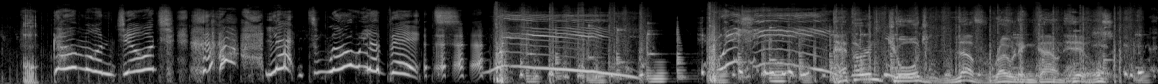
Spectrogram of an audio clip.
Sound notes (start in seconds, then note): 0.2 snorts; 3.9 laughs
